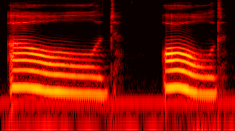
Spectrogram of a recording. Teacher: 它其实是属于元音加舌侧音的组合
